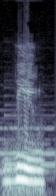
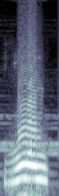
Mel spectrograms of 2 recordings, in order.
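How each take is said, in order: First: The word is said with an i vowel. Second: The word is said with an o vowel. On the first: This is how people speak now. "А тепер" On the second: This is the old village way of speaking. "як говорили"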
